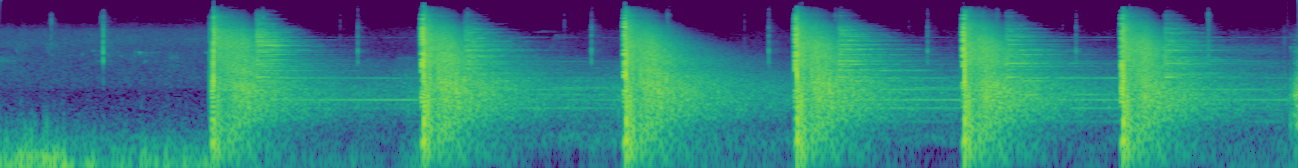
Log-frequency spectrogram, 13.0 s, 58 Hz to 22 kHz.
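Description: Handgun fired from a 4-inch barrel, six loud sharp shots spaced about two seconds apart, each ringing out with a decaying echo, no talk.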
